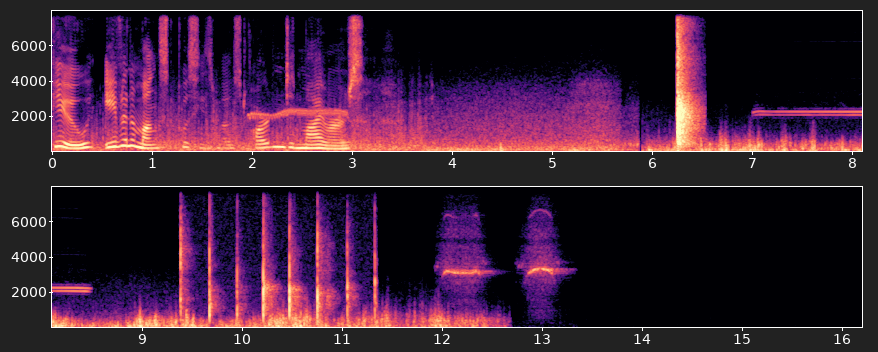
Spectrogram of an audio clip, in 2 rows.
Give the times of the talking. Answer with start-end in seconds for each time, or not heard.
0.0-3.1.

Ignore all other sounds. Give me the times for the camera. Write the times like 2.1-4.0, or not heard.
not heard.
